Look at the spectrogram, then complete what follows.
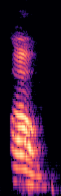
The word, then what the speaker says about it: ao: When we put them together, the pronunciation is how, but individually, the pronunciation of H is her and AO is ow.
